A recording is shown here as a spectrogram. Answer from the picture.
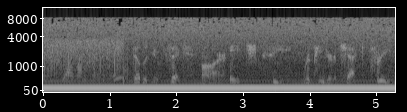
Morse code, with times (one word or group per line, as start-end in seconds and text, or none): none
